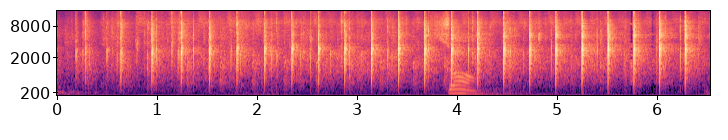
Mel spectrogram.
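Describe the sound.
A church audience applauds a visiting pastoral couple with steady, rhythmic clapping, sharp regular claps repeating throughout, while a voice briefly speaks over it.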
